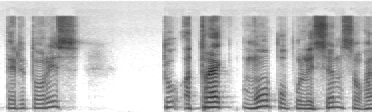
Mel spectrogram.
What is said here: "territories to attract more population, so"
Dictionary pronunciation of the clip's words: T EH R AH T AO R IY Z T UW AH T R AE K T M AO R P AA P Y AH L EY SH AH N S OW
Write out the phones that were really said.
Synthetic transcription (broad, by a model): T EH R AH T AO R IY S T UW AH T R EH K M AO P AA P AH L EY S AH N S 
